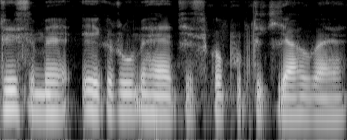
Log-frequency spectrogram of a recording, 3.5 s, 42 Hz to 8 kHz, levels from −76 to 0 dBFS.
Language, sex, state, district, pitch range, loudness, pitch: Hindi, male, Jharkhand, Deoghar, 110-125 Hz, -19 LUFS, 120 Hz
